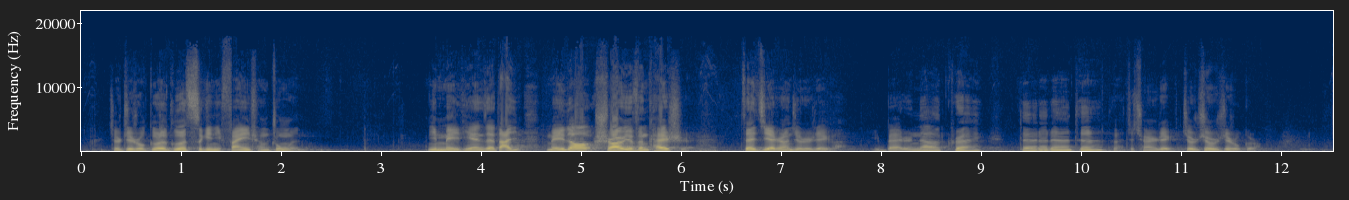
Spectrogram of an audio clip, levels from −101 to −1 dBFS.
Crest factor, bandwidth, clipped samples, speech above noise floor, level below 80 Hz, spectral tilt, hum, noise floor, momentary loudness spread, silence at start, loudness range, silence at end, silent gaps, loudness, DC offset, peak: 18 dB; 16.5 kHz; under 0.1%; 29 dB; -64 dBFS; -6 dB/octave; none; -64 dBFS; 17 LU; 0.2 s; 7 LU; 0.75 s; none; -35 LUFS; under 0.1%; -18 dBFS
